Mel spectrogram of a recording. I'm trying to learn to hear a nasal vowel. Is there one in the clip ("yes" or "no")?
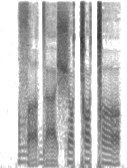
no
